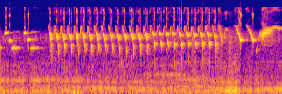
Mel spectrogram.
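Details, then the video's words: Lure song of a young canary breaking voice: a long, steady, fast trill of bright repeated notes, ending in quick upward-swept whistles. "PANCINGAN KENARI PAUD PECAH SUARA | CANARY SINGING"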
